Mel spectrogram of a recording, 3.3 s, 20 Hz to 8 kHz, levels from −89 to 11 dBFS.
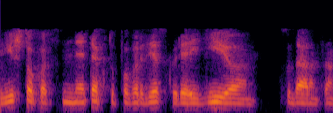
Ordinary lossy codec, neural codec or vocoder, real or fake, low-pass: AAC, 16 kbps; none; real; 7.2 kHz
